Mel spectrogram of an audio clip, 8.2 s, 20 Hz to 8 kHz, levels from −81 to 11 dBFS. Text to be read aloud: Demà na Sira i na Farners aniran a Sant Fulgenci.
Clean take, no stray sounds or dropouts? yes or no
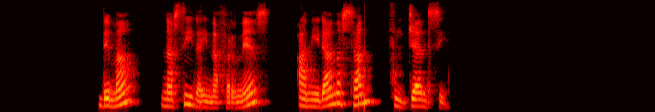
yes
